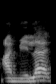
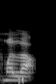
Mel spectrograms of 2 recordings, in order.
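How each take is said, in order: First: The middle vowel is an 'i' sound. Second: The middle vowel is an 'a' sound. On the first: The speaker calls it right. "amila dia" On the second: The speaker calls it wrong. "jangan dibaca amala"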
